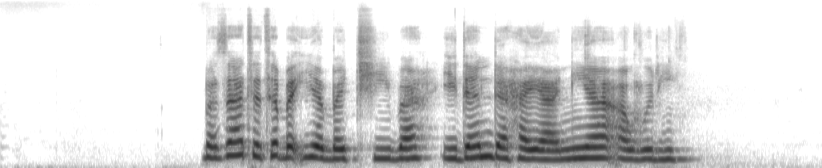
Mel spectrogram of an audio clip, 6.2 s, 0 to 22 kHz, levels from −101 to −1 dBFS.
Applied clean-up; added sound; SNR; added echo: neural mask model DeepFilterNet 3.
